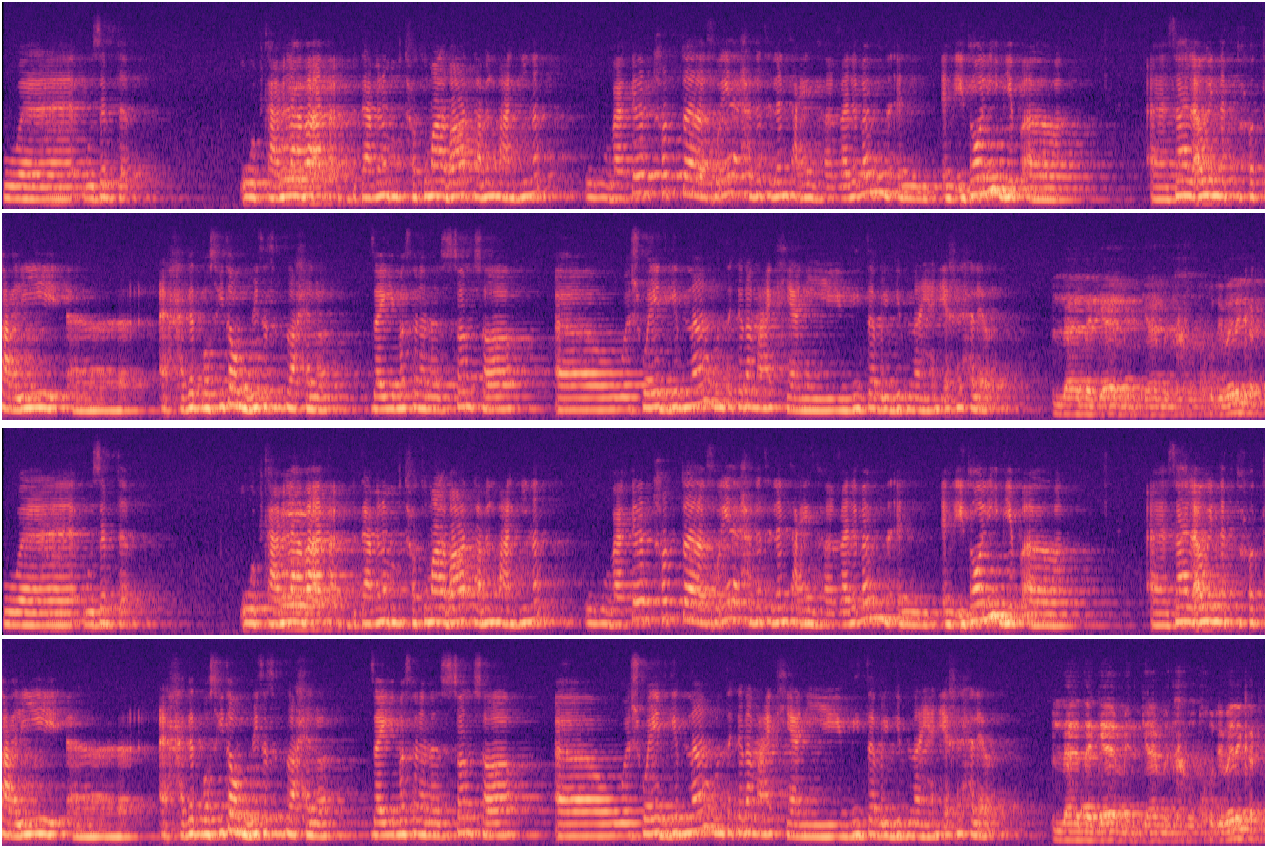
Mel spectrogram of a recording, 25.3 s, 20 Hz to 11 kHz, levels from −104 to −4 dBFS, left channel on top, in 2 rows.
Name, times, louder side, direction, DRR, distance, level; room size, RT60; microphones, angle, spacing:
voice 1, 0.0-1.3 2.4-5.4 5.8-10.7 11.4-13.9 14.2-15.9 16.3-17.8 18.2-22.6, right 1 dB, 15° right, 3 dB, 2.4 m, -23 dB
voice 2, 2.8-3.2 23.1-25.1, right 2 dB, 90° right, 7 dB, 5.3 m, -26 dB
26.0 x 22.5 x 5.7 m, 1.4 s
head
